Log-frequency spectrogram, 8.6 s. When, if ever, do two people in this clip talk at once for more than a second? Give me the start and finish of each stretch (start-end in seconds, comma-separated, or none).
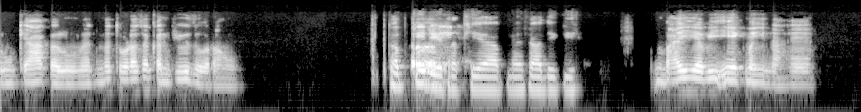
none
